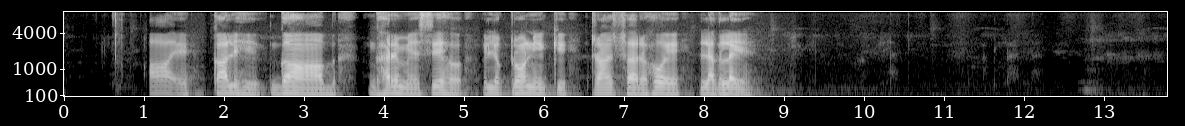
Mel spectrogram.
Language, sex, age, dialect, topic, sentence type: Maithili, male, 18-24, Bajjika, banking, statement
